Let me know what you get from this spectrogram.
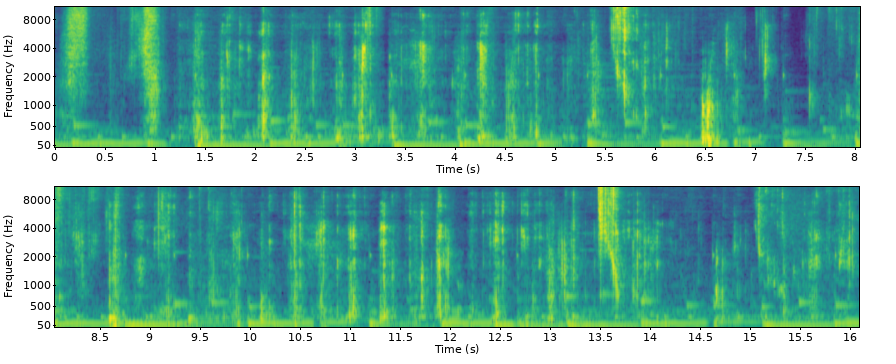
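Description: A person biting into and chewing a soft white-bread sandwich close to the microphone: a steady run of many short mouth clicks and smacks.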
